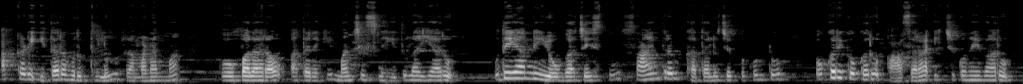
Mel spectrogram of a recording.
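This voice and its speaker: Woman, storyteller, measured heartfelt narration, soft music behind. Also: mid-range voice. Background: soft background music.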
